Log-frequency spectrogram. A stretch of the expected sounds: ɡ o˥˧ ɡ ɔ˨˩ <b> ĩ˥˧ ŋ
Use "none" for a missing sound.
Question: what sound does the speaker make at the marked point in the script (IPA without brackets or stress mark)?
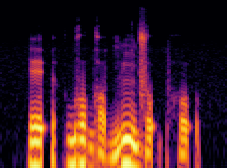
b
